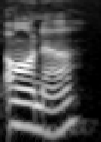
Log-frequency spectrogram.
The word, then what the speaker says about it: Anna: You pronounce it Anna.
